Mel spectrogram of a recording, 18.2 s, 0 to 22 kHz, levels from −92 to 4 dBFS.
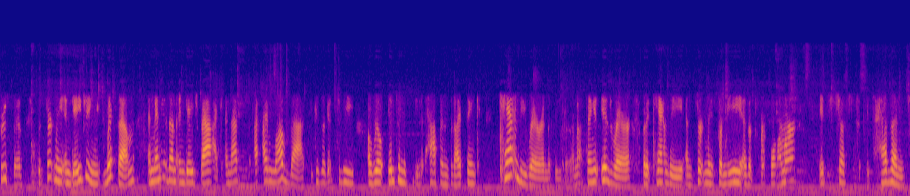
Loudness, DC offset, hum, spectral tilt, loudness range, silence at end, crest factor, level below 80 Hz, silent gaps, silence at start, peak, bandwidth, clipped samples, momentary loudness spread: -28 LUFS; under 0.1%; none; -7 dB/octave; 4 LU; 0 s; 20 dB; -54 dBFS; none; 0 s; -8 dBFS; 9.6 kHz; under 0.1%; 15 LU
